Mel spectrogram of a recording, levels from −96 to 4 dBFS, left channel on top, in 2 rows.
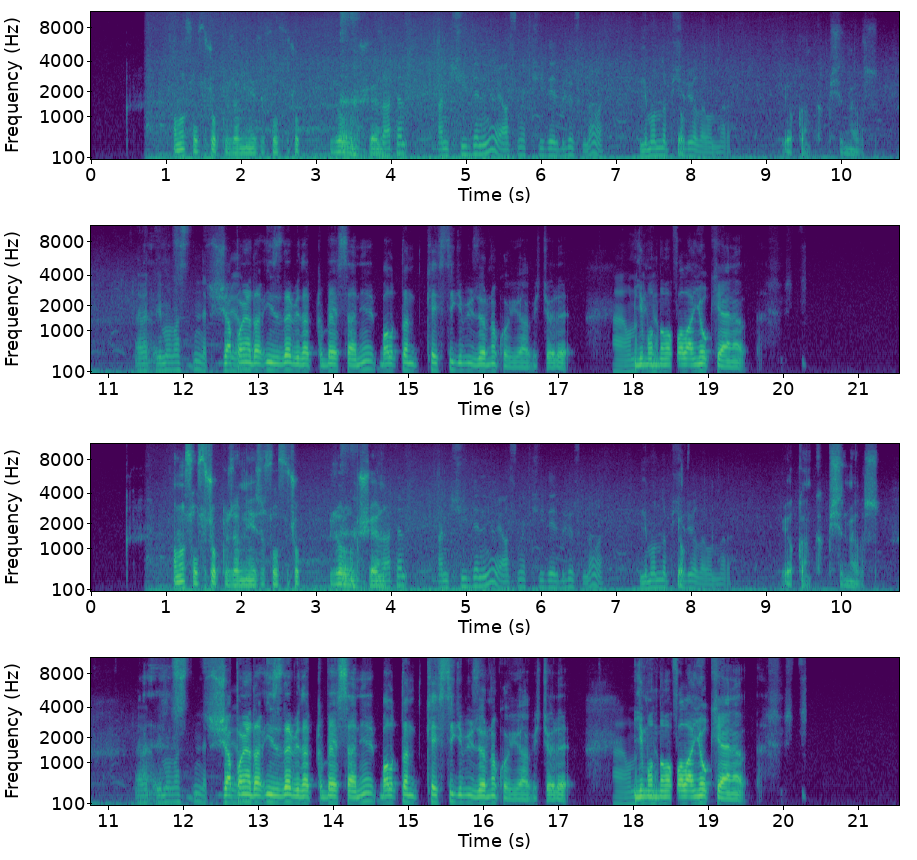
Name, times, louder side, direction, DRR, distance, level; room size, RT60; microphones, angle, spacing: Truck, 0.7-13.0, left 2 dB, 40° left, 2.1 m, -43 dB
voice 1, 1.1-2.8 3.2-3.9 7.8-7.9 9.2-10.5 11.5-12.0 12.3-17.2 17.4-17.6 18.0-19.5 19.8-19.9 20.2-20.3, right 5 dB, 70° right, 0.6 m, -27 dB
voice 2, 3.3-4.2 4.6-6.8 7.3-8.6 11.4-12.9 17.7-18.4, left 1 dB, 25° left, 4.7 m, -38 dB
open air
head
